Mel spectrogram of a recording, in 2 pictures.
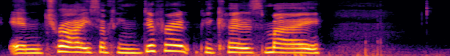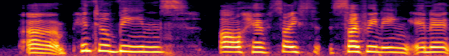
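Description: Over a quiet background, a woman speaks at a very slow pace with ordinary pitch variation. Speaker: home canning vlogger. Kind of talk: casual vlog chat. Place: home room. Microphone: phone near.

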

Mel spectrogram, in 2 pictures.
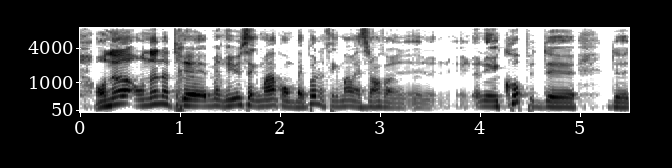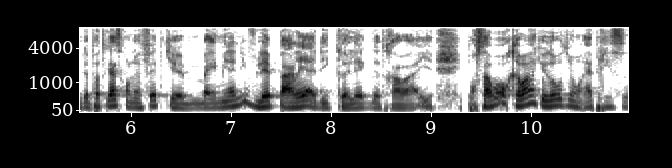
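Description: Speaking with a Quebec accent, a man uses lively intonation, a fairly high pitch and a moderate pace, with big swings in loudness over a quiet background. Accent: Québécois French. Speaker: podcast host; comedian. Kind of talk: casual chat; read-out ad. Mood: relaxed, joking. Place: studio. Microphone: studio mic.

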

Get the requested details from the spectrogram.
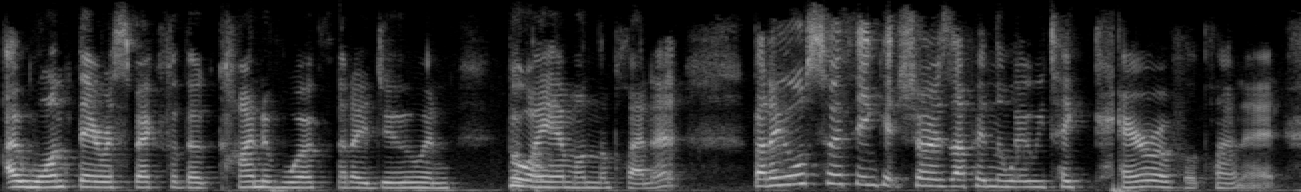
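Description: A woman speaks with an Australian accent at a fairly quick pace. Her pitch is fairly high with ordinary variation, and the background is quiet. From Australia, Sydney. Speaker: speaker and author; podcast guest. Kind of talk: interview. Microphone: webcam.

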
